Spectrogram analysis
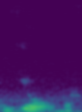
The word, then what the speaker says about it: योग: the Western people came, they found it difficult to pronounce yoga, so they pronounce it as a yoga and it becomes habitual. But the actual word is basically what, yoga.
